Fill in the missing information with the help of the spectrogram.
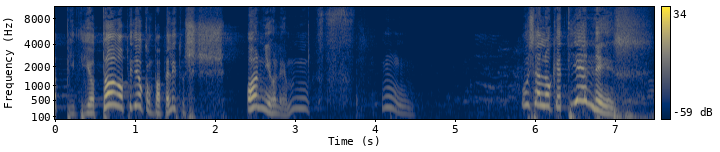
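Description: High-voiced Salvadoran preacher shouting. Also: male voice. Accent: Salvadoran Spanish. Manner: shouted, emphatic preaching with call-and-response praise cries. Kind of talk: sermon.

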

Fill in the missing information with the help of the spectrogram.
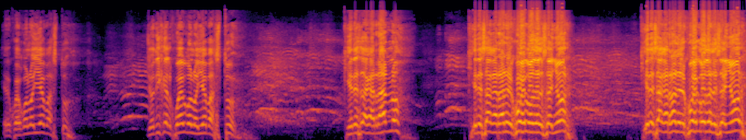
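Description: A Salvadoran man preaches in a church, his voice pitched very high for a man. He drives the sermon with shouted, emphatic cries of praise and calls for the crowd to answer. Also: unhurried, long pauses, slight background noise. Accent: Salvadoran Spanish.

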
